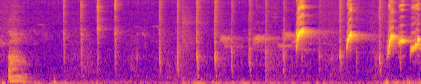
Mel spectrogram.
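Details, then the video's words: Red-whiskered bulbul with a clear voice: after a low arched harmonic call and a run of soft ticks, loud bright slurred whistles come spaced about half a second apart, rising in intensity near the end. "นกกรงหัวจุก เจ้าขวัญโชค เสียงใส ๆ ทั้งร้องทั้งริกๆสะใจๆครับ"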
